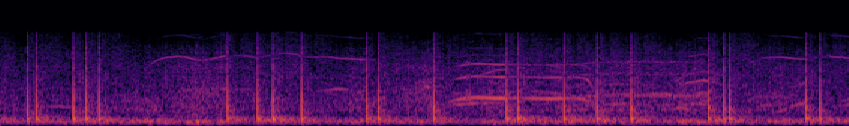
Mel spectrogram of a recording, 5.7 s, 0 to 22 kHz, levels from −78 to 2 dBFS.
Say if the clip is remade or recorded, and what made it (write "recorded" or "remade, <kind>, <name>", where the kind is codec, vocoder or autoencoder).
recorded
